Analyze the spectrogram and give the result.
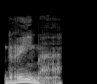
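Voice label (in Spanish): "rima", español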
